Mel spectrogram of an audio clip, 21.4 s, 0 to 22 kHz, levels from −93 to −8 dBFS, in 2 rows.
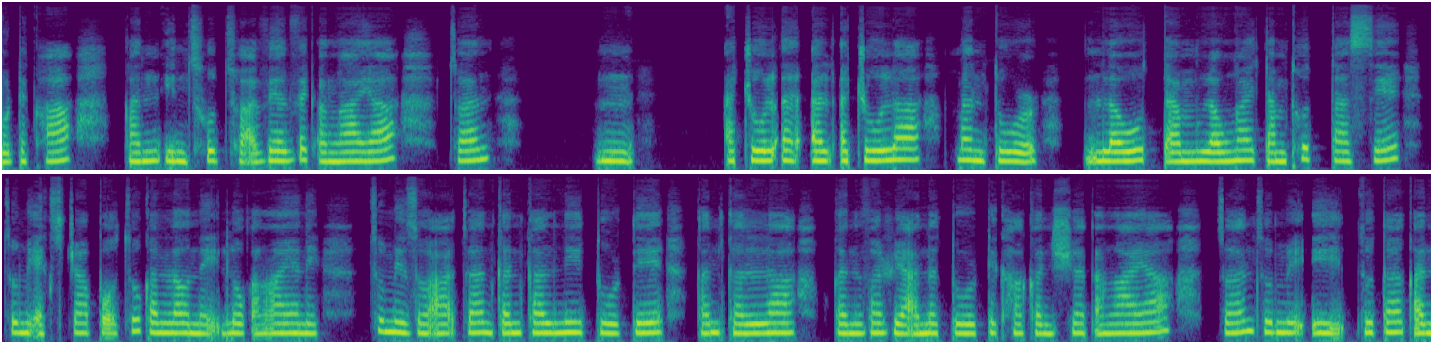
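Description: Speech with generation loss throughout: swirly, hollow, smeared sound and blurred consonant attacks, likely from about ten lossy re-encodes consistent with Opus near 48 kbit/s. A spectrogram shows nothing above 20.2 kHz.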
